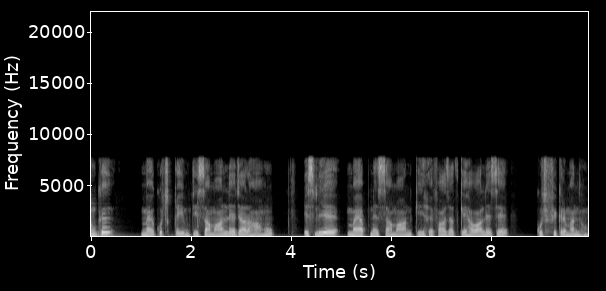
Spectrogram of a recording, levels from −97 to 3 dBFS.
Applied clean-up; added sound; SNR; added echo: neural mask model RNNoise.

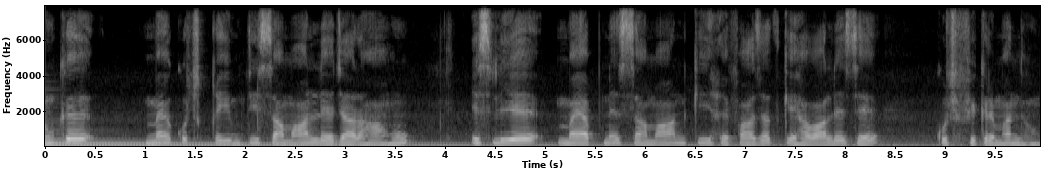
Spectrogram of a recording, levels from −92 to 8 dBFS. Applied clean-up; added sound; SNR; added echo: none; Guitar; 11 dB; none.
